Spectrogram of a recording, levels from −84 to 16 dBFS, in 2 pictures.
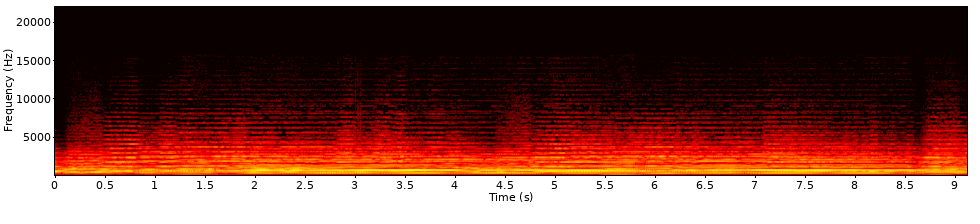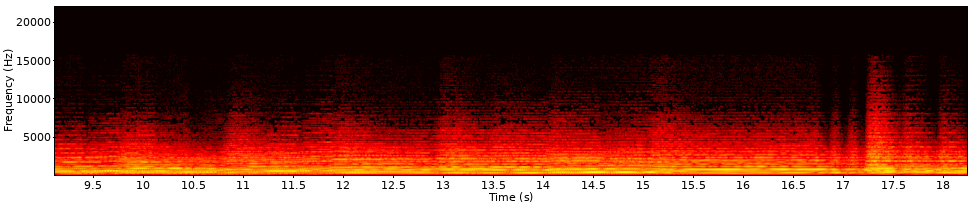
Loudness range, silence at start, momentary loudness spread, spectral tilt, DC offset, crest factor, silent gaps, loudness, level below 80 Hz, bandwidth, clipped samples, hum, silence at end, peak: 3 LU; 0 s; 5 LU; -4 dB/octave; under 0.1%; 14 dB; none; -17 LUFS; -76 dBFS; 9.8 kHz; under 0.1%; none; 0 s; -2 dBFS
